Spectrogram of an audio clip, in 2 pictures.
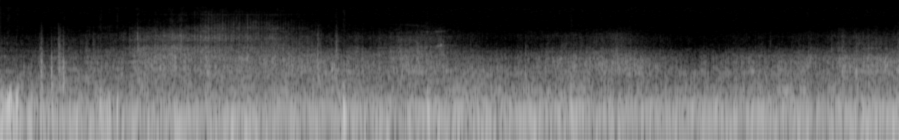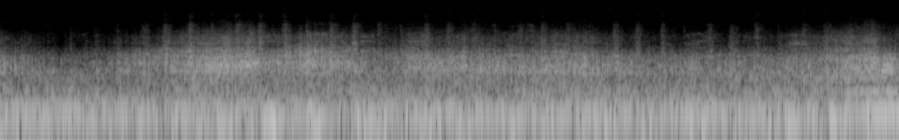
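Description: Ford Mustang engine running at low speed, heard from inside the cabin: a steady low rumble with no sharp events.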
